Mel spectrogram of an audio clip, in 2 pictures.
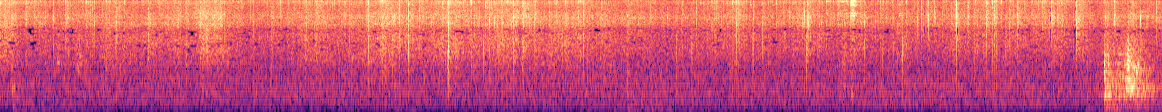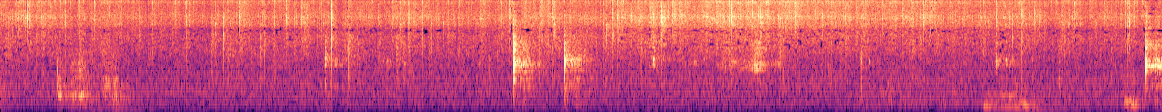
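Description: Pumpkin-flower and mushroom fritters sizzling steadily in oil on a flat tawa. A spatula scrapes and knocks on the pan a few times as they are turned.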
